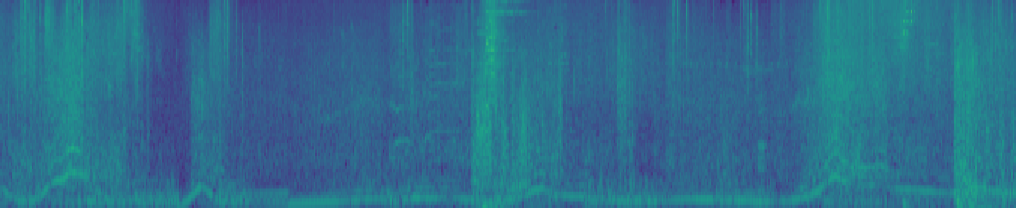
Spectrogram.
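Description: Tyres skid and scrape on gravel.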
